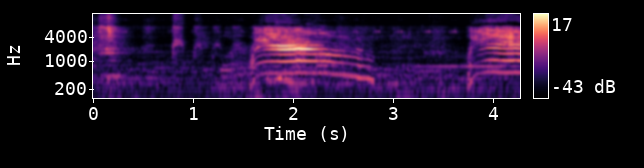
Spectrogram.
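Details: Hungry homeless cat that comes daily to drink milk, giving a long drawn-out meow that rises then slowly falls, followed by the start of a second meow; faint clicks and background noise before.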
